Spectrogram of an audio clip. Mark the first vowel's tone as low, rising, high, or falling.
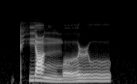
falling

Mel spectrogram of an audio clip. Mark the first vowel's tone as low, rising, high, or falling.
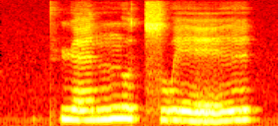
rising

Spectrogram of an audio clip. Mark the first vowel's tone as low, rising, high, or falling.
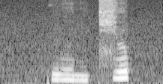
low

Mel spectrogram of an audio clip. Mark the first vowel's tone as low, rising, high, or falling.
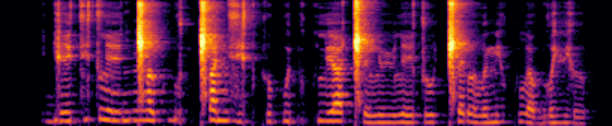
low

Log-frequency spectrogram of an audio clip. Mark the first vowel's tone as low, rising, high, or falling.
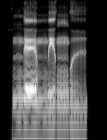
low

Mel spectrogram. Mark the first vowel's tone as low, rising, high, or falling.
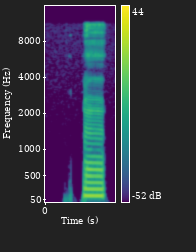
high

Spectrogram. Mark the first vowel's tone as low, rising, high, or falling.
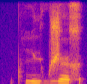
low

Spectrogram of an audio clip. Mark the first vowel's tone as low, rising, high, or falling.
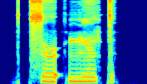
high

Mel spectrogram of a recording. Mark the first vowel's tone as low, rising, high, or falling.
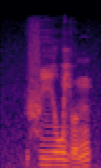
high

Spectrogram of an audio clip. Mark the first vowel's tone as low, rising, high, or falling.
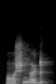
rising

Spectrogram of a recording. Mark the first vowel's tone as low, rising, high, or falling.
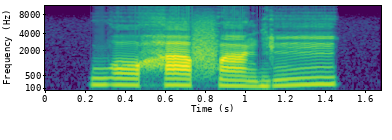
low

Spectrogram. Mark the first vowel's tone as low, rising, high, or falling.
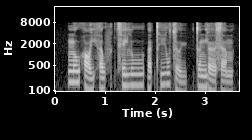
high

